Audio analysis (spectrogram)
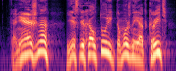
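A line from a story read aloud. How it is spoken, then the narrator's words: Grumbling. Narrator (Russian): пробурчал Карлсон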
